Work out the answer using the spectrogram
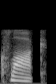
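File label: "clock", English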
